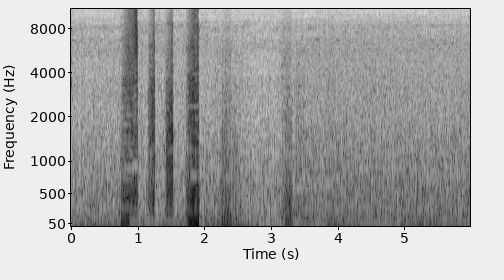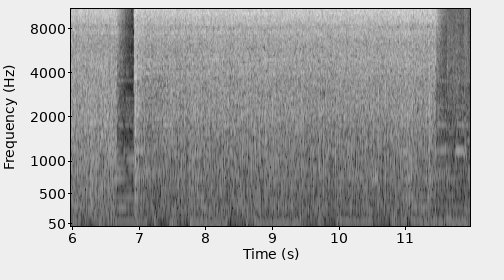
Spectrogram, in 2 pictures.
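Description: Compressed air from an H&L oilless 30-litre compressor hisses loudly and continuously through a duster at about 60 psi, with a few quick bursts at the start and a brief pause midway.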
